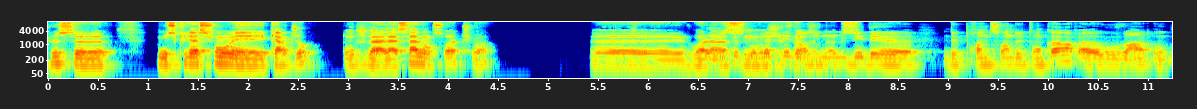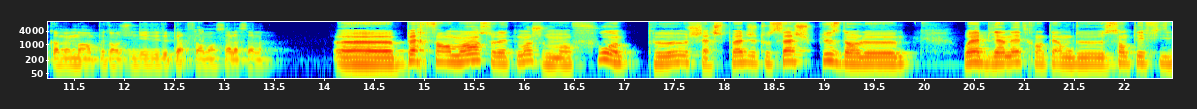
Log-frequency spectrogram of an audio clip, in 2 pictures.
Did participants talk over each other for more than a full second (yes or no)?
yes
